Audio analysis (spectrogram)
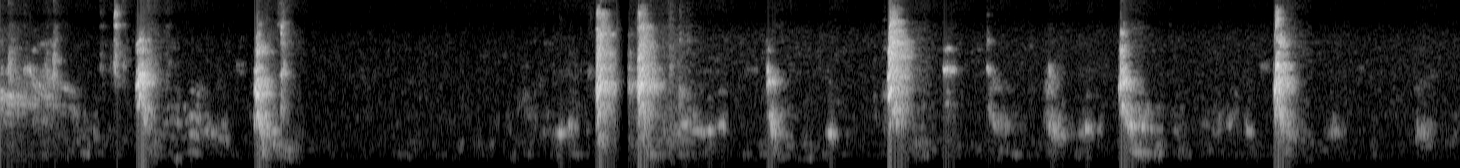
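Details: Eight Cavalier King Charles Spaniel puppies playing after Daisy's six and Robin's two are put together: sharp, high yips and small barks come in irregular bursts, some in quick pairs, with short silent pauses between.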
